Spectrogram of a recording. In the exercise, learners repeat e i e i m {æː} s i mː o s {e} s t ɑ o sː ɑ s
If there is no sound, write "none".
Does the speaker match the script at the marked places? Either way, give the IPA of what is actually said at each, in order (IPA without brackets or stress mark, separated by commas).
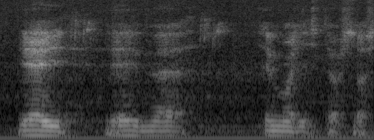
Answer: æː, i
